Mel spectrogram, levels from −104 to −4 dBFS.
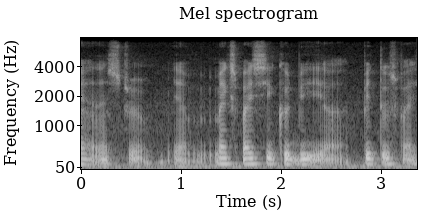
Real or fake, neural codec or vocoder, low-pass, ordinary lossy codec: real; none; 7.2 kHz; Opus, 64 kbps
